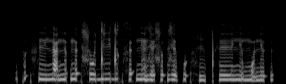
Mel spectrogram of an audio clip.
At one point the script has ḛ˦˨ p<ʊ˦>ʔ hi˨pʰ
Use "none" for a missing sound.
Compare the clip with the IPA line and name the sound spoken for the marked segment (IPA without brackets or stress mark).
ʊ˦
